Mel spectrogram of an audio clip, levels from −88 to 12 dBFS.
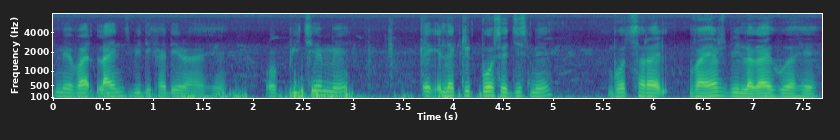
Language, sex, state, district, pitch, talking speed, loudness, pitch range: Hindi, male, Arunachal Pradesh, Lower Dibang Valley, 125 Hz, 180 wpm, -17 LUFS, 115-135 Hz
